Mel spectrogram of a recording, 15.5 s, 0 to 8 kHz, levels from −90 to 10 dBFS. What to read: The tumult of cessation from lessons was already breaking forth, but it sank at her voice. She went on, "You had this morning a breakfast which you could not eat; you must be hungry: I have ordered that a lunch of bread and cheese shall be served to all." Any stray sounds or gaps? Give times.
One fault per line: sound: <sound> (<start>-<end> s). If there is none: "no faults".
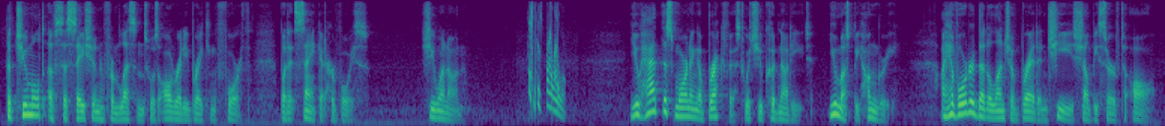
sound: chirp (7.0-7.5 s)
